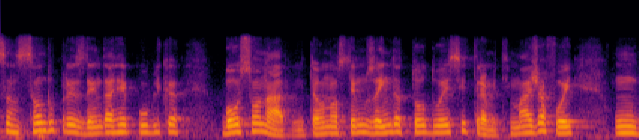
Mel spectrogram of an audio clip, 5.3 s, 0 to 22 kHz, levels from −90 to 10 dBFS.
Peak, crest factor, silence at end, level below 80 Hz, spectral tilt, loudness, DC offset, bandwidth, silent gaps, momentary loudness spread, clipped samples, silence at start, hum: -2 dBFS; 16 dB; 0 s; -48 dBFS; -7.5 dB/octave; -19 LUFS; under 0.1%; 8.6 kHz; none; 6 LU; under 0.1%; 0 s; none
